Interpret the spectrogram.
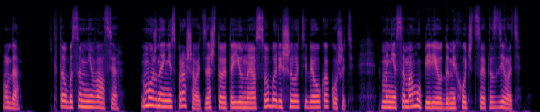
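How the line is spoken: Grumbling, hidden worry. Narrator (Russian): пробурчал Серый, скрывая тревогу за недовольством

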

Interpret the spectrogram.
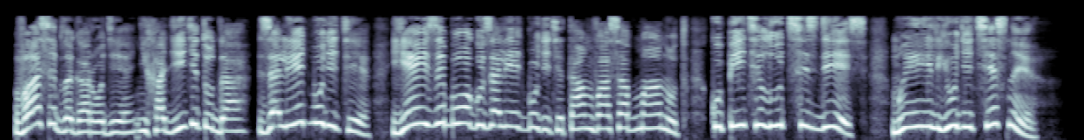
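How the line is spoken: Shouting in unison. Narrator (Russian): закричали все в один голос

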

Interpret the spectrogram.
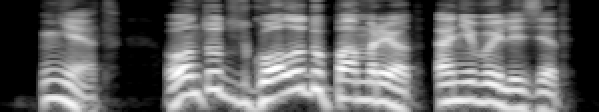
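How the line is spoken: Mocking, laughing hard. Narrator (Russian): сказали придворные и так хохотали над ним

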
